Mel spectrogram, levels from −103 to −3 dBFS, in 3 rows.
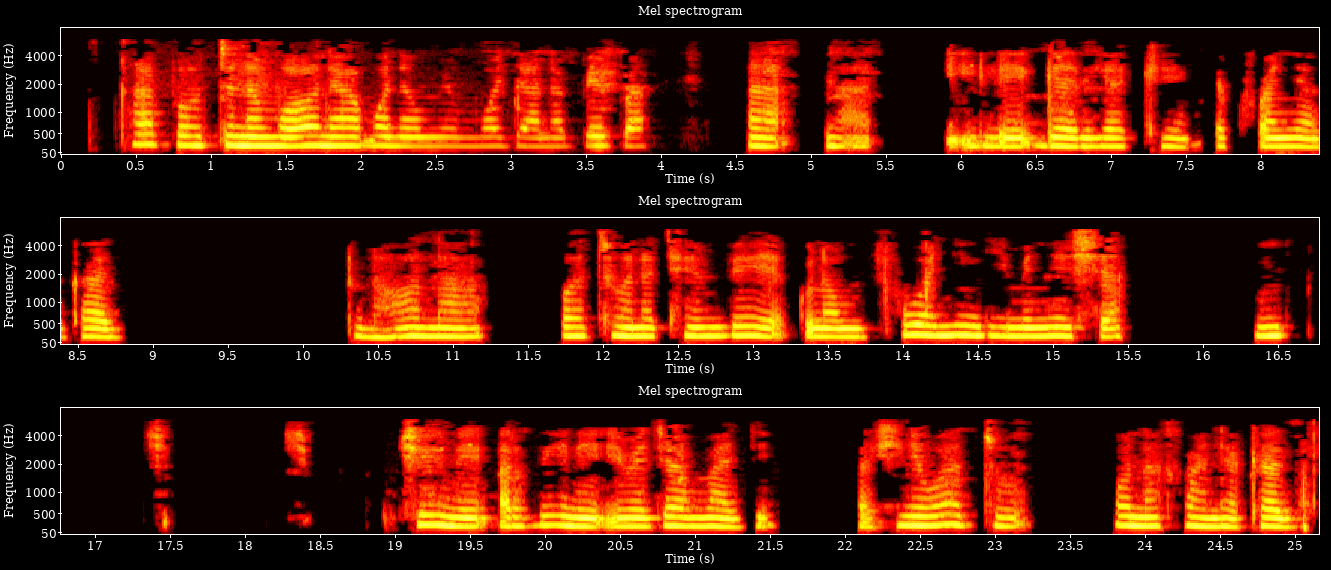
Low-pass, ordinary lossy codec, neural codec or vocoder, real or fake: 7.2 kHz; MP3, 24 kbps; none; real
